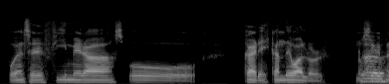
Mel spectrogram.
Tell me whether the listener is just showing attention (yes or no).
no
